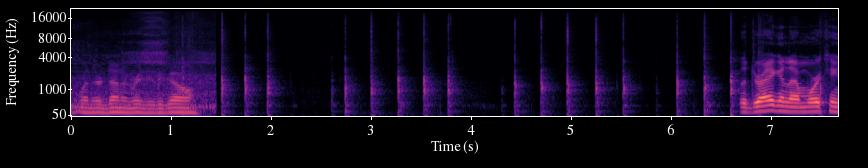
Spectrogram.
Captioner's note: chisel tapping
